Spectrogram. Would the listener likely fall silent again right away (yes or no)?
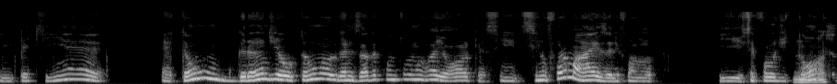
yes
